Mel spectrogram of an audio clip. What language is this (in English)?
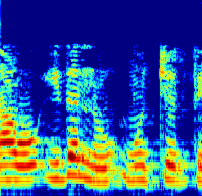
Kannada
